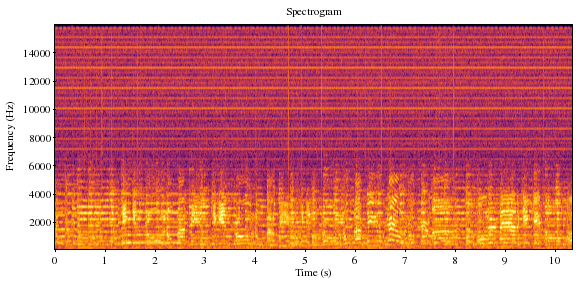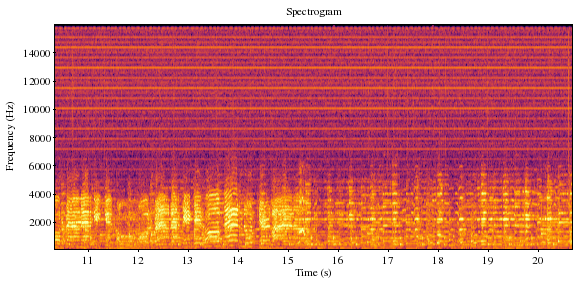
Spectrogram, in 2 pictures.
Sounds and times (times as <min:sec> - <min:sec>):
Banjo: 0:00.0 - 0:20.6
Bluegrass: 0:00.0 - 0:20.6
Folk music: 0:00.0 - 0:20.6
Song: 0:00.0 - 0:20.6
Singing: 0:01.3 - 0:15.5.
